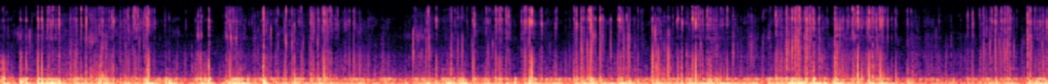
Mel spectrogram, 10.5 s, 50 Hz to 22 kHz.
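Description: Long acrylic nails scratch a hollow metal wire-mesh microphone grille close up. The result is a dense, continuous scraping rumble, mostly low and boomy with a steady hum-like tone near 105 Hz. Faint bright ticks flick through it.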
